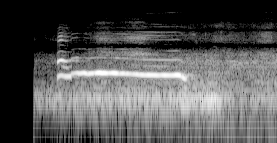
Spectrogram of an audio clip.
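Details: A Silky Terrier howls indoors: one long, steady, tonal note, sustained for about a second and a quarter at a fairly even pitch, then fading into a low background murmur.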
